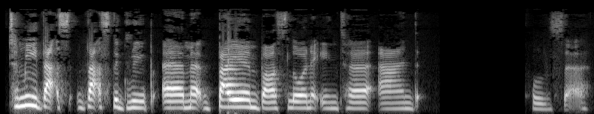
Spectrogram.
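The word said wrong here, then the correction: Plzeň: Sorry, I know I've said that wrong. – Victoria, please. – Polzen.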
